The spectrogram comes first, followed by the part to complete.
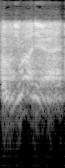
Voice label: dialogs russian; War Thunder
